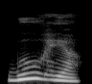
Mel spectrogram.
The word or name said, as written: ಕೈಹೊಯ್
